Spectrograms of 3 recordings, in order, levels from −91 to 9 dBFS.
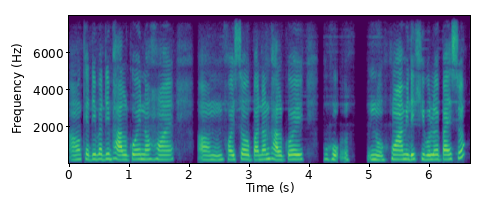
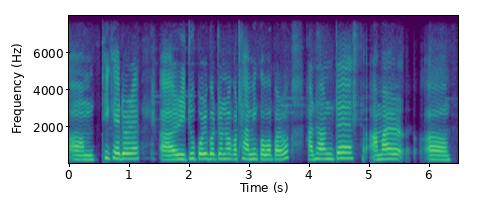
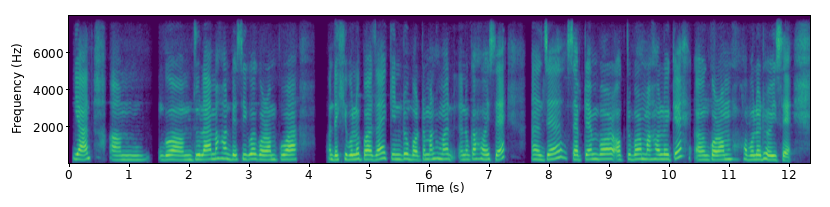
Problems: background sounds at intervals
